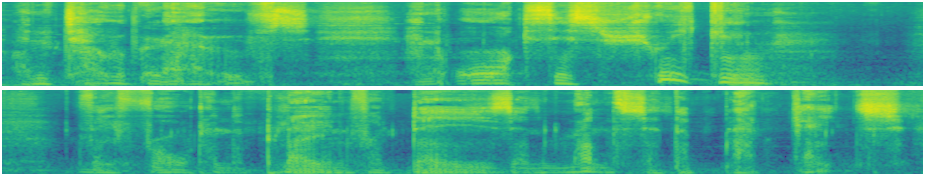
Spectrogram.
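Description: A man's voice: fairly low pitch, fairly bright tone, heavily acted. A man voicing a wretched, creepy creature in an audiobook, hissing and muttering in broken, repetitive phrases. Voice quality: hissing, creaky whisper. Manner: broken, repetitive muttering, refers to himself in third person. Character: wretched, creepy, cackling male marsh creature guide. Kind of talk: dramatic audiobook character reading.

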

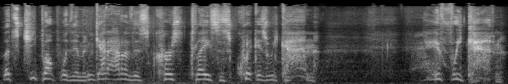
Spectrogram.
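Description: A man's voice: high-pitched, normal speed, bright, forceful tone, slight background noise, pitched above the performer's own voice. A man voicing an anxious, plain-spoken, loyal servant in an audiobook. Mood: urgent, hushed. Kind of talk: dramatic audiobook character reading.

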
